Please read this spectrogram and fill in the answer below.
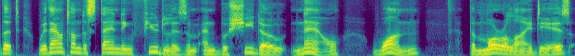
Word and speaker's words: bushido: without understanding feudalism and bushido now one, the moral ideas of present Japan are a sealed volume. Footnote one pronounced bu she doors.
